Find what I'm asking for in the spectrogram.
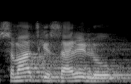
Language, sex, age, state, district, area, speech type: Hindi, male, 45-60, Bihar, Vaishali, urban, spontaneous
